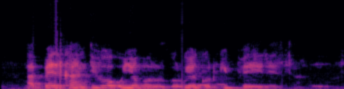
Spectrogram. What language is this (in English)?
Kinyarwanda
